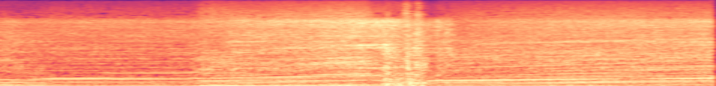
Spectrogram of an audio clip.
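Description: Simulated race car in iRacing leaving the pit lane without a speed limiter, a steady close engine tone that shifts gear and climbs again, with a brief burst of noise midway.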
